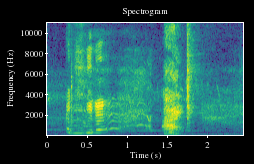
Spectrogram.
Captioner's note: laughs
